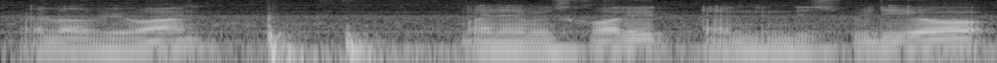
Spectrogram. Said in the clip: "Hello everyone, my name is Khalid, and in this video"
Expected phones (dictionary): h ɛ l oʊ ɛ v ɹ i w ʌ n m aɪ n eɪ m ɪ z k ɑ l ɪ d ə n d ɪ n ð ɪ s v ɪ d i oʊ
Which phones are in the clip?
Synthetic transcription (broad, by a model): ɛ l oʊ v i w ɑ n m aɪ n eɪ m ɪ s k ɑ l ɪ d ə n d ɪ n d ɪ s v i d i oʊ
